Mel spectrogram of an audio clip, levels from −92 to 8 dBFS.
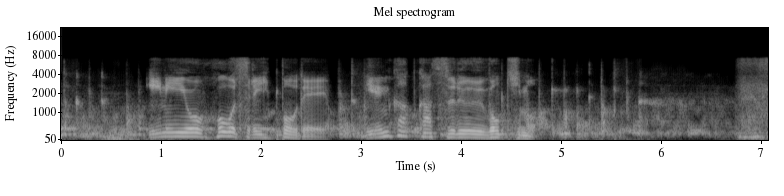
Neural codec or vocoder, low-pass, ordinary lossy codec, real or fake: codec, 16 kHz, 2 kbps, X-Codec, HuBERT features, trained on LibriSpeech; 7.2 kHz; none; fake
